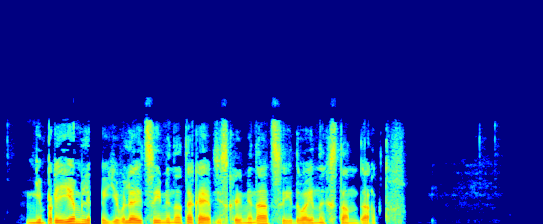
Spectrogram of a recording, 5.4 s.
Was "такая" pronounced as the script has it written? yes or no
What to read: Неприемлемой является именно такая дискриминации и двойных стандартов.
yes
